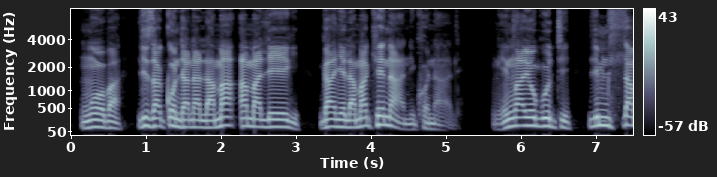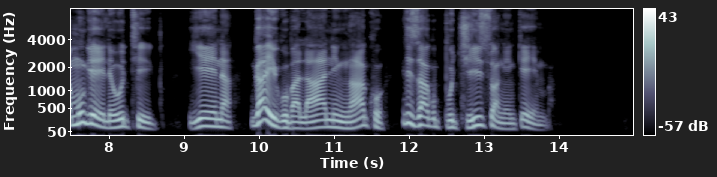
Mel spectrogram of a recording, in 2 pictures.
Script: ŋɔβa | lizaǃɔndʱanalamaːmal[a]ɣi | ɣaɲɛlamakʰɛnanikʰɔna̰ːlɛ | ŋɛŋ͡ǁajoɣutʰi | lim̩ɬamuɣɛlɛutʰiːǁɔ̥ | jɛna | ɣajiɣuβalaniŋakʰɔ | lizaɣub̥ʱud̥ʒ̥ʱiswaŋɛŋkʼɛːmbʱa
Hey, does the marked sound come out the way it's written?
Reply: no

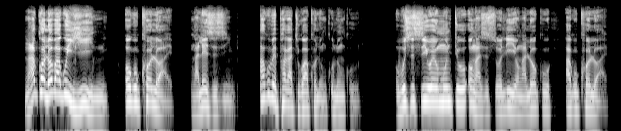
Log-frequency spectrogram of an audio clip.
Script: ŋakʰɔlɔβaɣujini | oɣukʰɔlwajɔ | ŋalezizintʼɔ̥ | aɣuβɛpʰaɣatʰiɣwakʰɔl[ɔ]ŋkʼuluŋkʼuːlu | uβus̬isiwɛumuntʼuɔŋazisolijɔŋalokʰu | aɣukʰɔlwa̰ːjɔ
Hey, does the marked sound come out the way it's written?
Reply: no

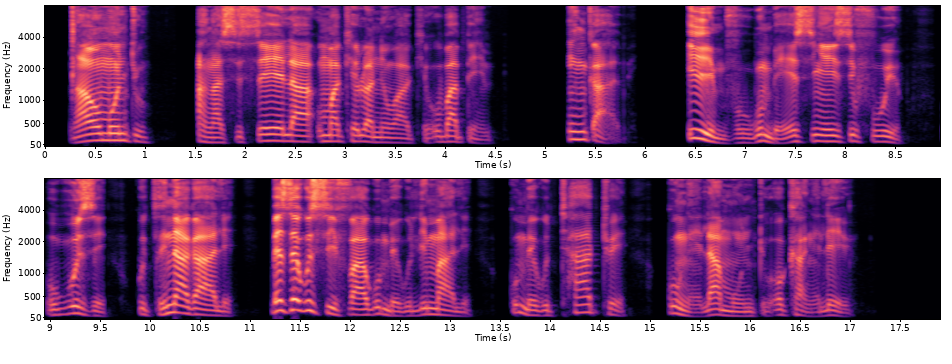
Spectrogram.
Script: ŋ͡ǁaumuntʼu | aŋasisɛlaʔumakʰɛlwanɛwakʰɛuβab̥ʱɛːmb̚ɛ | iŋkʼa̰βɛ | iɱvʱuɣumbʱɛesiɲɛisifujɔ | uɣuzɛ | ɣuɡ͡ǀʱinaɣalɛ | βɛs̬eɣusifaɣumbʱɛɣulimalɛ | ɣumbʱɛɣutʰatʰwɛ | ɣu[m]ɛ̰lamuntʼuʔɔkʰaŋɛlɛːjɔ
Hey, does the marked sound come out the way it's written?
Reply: no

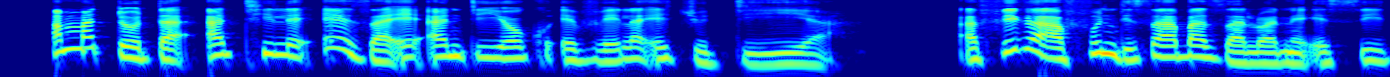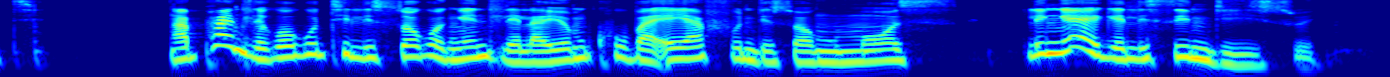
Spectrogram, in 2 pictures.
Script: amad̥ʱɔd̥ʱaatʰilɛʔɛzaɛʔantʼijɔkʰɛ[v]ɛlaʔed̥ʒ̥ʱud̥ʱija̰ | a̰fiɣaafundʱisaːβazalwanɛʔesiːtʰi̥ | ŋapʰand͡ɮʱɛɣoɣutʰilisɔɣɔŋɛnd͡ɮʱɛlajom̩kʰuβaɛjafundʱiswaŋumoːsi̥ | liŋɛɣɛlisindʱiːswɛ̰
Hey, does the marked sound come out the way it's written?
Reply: yes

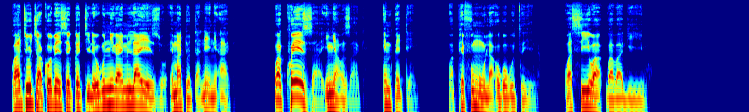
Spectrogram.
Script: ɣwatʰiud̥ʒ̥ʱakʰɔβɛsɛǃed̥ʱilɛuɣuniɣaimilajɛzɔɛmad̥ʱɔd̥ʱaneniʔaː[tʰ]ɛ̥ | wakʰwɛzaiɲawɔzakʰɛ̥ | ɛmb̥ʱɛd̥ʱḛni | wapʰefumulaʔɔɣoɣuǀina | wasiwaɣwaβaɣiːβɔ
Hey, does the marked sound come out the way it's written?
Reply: no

